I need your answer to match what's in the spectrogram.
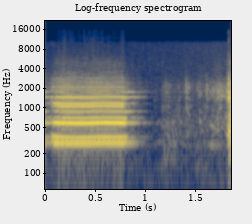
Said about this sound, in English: Oh, there's Bing in the upstairs window. Hey, who's that honking in C sharp?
